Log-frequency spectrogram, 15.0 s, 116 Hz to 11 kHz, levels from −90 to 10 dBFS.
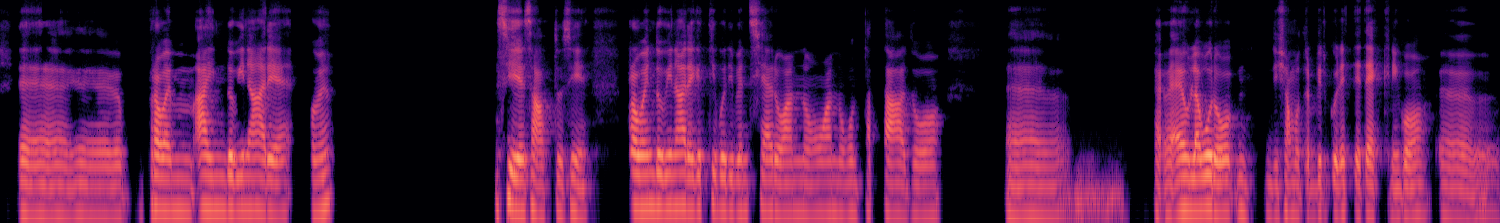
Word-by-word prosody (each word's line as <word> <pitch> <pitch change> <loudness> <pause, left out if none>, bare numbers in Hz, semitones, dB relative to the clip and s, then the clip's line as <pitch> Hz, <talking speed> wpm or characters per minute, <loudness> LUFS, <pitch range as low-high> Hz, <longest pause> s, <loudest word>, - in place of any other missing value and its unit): ehm, 125 -1 -3 0.2
provo 155 -2 +5
a - - +5
imm 145 0 -6
a 155 - +6
indovinare 150 -2 +1
come? 145 +4 -4 1.6
Sì, 170 -7 +4
esatto, 125 -1 +2
sì. 130 -3 -4 0.3
Provo 160 -1 +6
a - - +6
indovinare 155 -1 +3
che 155 +1 -1
tipo 150 -1 -1
di 145 - -4
pensiero 140 -1 -2
hanno 135 0 -3
hanno 135 -1 -3
contattato. 130 -1 -3 0.6
Ehm, 125 +11 -9 0.3
è - - -6
è 135 +3 +2
un 150 - +5
lavoro, 145 -1 +7
mhmm, 140 -1 -10
diciamo, 125 0 -6
tra 130 - -8
virgolette 135 +1 -2
"tecnico", 125 0 -1
ehm 120 +1 -8
135 Hz, 125 wpm, -23 LUFS, 125-145 Hz, 1.6 s, lavoro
